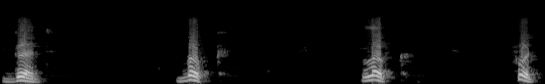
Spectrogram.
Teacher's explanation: So while pronouncing uh the short oo sound your lips are slightly rounded. Okay. And the sound is short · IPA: /ʊ/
